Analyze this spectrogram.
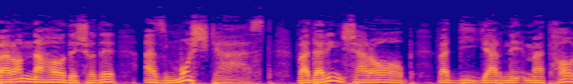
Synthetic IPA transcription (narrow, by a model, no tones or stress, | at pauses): æɾɒnːæɦɒːd̪eʃod̪e̞æzmoʃcʰæːst̪væd̪æɾinʃæɾɒːbvæd̪iːɡæɾneʔmæt̪ʰhɒː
